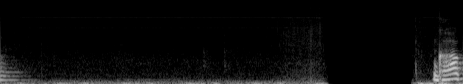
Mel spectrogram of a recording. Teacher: घ का उच्चारण स्थान है कंठ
